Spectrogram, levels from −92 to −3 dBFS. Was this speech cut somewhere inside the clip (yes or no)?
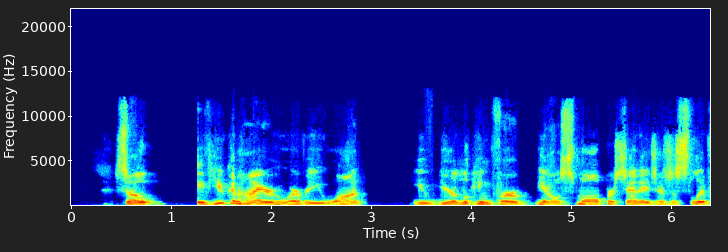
no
